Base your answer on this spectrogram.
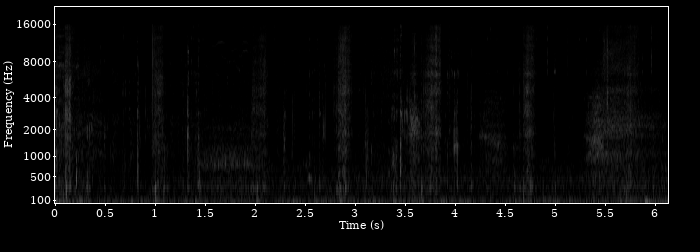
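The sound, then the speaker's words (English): Crunching on a pizzeria salad: many soft, crisp bites and chewing sounds come in an irregular run, quiet and close, with no talk. “This is a Pagliacci salad from Pagliacci Pizza in my mouth.”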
